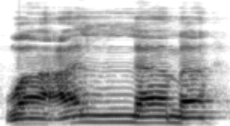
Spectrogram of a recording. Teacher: اللام المشددة تذكر بأنها بينية، ولا أطيل زمنها حتى لا أصير رخوة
